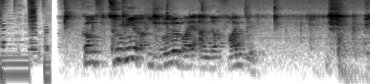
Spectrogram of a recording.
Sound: German

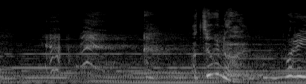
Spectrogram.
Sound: Iduna laughing

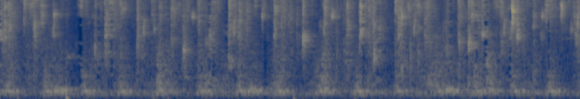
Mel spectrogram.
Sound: water noise and pumping

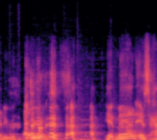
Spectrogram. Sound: laugh

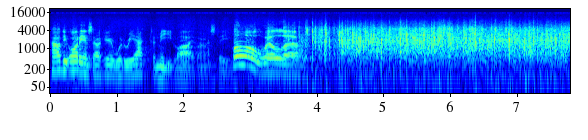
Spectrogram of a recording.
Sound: applause

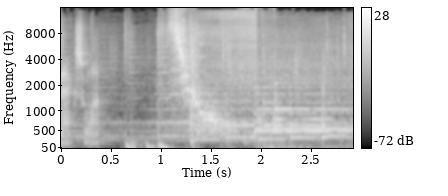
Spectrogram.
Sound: random ending mouth noise

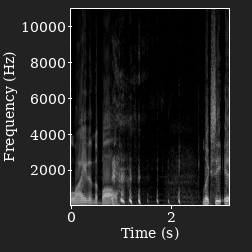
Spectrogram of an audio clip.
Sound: laughs

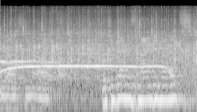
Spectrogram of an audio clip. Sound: audience applauds and cheers

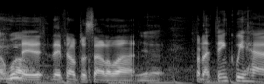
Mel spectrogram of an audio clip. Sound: chuckles

